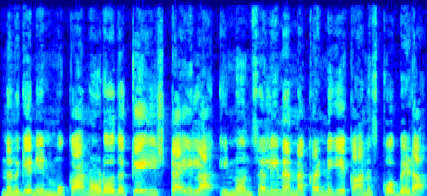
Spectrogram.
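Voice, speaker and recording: A woman voicing a cold, accusing young husband, without lowering her high, flat voice. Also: fairly quick, close to an everyday voice. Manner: harsh, accusing.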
